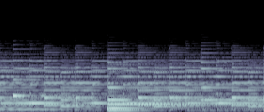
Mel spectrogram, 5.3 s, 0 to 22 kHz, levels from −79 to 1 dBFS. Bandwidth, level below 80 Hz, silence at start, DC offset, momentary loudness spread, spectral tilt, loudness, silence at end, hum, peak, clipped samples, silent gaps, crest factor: 4.8 kHz; -34 dBFS; 0 s; under 0.1%; 5 LU; -10.5 dB/octave; -19 LUFS; 0 s; none; -4 dBFS; under 0.1%; none; 14 dB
